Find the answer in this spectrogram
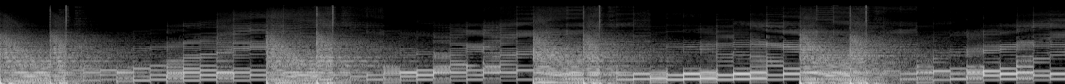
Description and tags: Loop made using Vanguard. cheers :)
